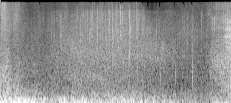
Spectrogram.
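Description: Roaring, rumbling burst of the Incendio fire spell in Hogwarts Legacy, loud at the start and then sustained as a dense crackling whoosh, with no talking.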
